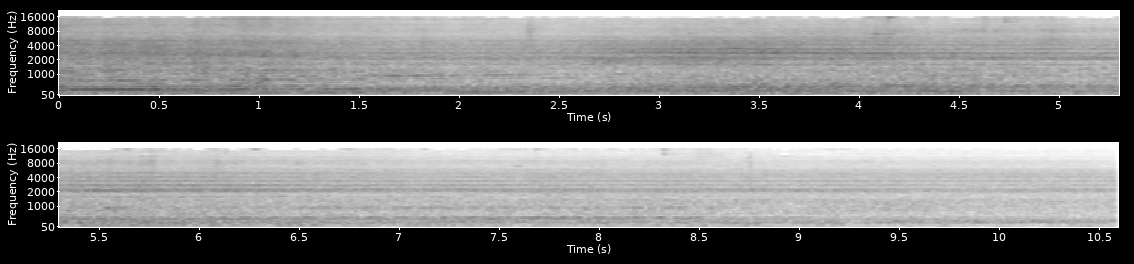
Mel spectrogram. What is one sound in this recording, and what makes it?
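A train rumbles away along the tracks, its wheels squealing and fading into the distance.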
